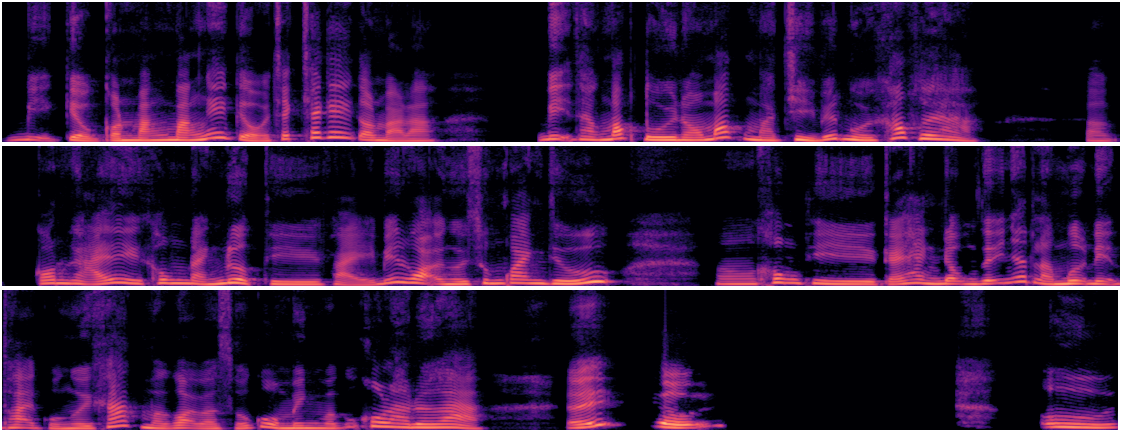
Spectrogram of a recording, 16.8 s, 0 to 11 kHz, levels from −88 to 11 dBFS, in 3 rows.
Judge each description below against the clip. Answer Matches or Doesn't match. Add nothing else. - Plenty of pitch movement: Matches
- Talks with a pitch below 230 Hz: Matches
